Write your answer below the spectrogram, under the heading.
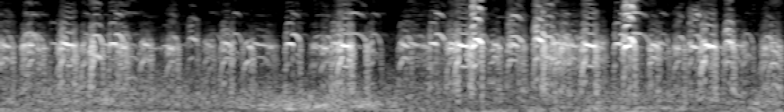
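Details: Several black-naped terns (Sterna sumatrana) call close up with harsh, high, rasping, overlapping bursts, with others calling in the distance and good wing beats audible.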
